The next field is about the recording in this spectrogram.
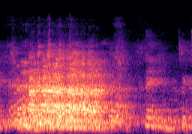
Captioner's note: audience laughs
